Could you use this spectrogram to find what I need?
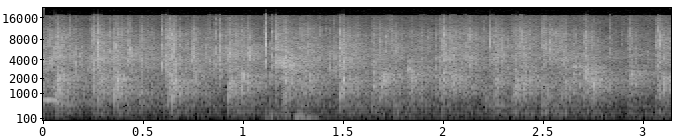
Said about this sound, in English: But April 14th, first Sunday, April 14th, I'm going to tell you, it is the new start of Stockholm Community Church. Like, seriously, you need to applaud that.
